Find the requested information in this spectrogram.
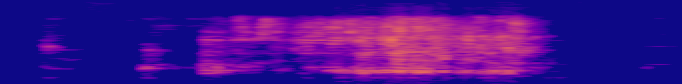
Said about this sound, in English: I went to the well to get my water, as usual.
